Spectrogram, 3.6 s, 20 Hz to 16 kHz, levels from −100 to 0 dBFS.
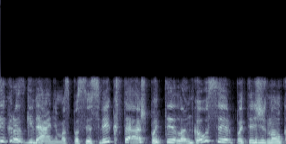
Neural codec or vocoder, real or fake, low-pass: none; real; 7.2 kHz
